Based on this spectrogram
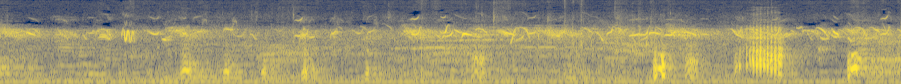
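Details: A mother hen plays in mud with her chicks. Soft clucks are scattered through the recording and grow louder near the end, layered over continuous high-pitched peeping from the chicks and a low background hum.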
